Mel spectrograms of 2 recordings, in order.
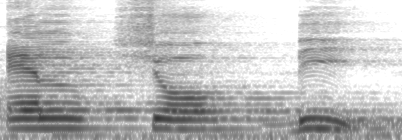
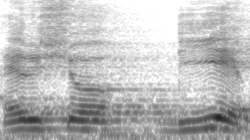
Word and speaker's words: El Shaddai: Pronounced El-Sho-Di, die, El-Sho-Die, or die with D-I-E.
